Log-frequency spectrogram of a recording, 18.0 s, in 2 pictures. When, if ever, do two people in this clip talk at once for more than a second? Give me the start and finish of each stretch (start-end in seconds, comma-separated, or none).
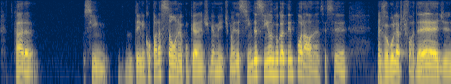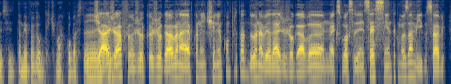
none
